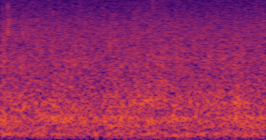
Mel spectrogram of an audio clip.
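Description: Hard rain falls outside a back room, a steady, dense hiss of drops with no breaks, moderately loud and unbroken throughout.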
